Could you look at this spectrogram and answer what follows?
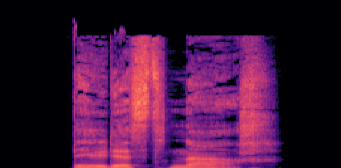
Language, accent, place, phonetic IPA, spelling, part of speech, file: German, Germany, Berlin, [ˌbɪldəst ˈnaːx], bildest nach, verb, De-bildest nach.ogg
- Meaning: inflection of nachbilden: 1. second-person singular present 2. second-person singular subjunctive I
